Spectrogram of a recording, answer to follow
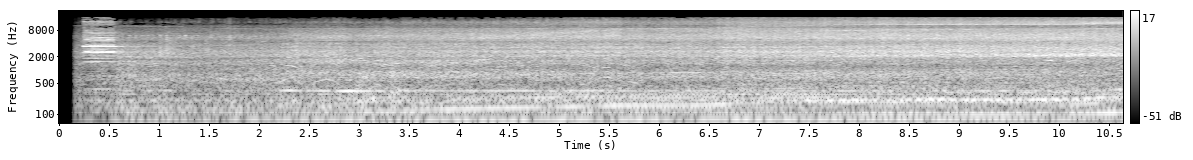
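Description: Heavy diesel engines of a Lovol 1000 hydraulic excavator and Komatsu HD465 dump trucks running steadily. The engine note shifts in pitch as the excavator works through its dig-and-load cycle. A brief high tone sounds right at the start.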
